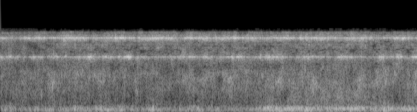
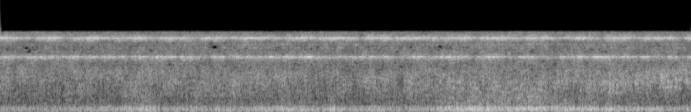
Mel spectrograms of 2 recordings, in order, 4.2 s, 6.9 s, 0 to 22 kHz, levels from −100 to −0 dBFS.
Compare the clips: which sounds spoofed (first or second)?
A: first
